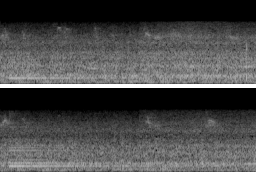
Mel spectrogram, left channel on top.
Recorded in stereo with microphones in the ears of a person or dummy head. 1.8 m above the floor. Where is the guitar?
75° right (ahead or behind).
